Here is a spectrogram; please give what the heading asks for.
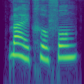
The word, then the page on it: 麦克风: mài kè fēng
